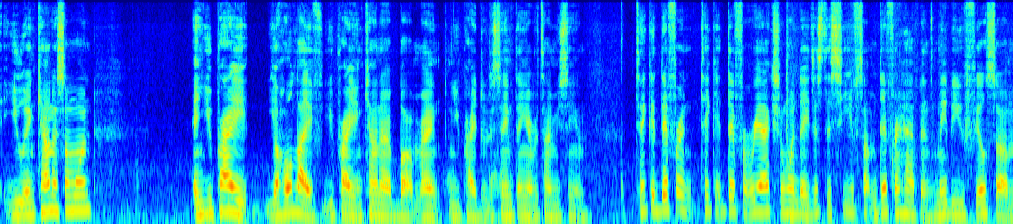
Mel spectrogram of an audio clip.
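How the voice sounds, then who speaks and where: In a faintly hissy or humming recording, a man gives a preachy, slang-filled motivational monologue for his vlog. Phrases like "bro" and "you know what I'm saying" come up often, and excitement pushes his voice loud and high.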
